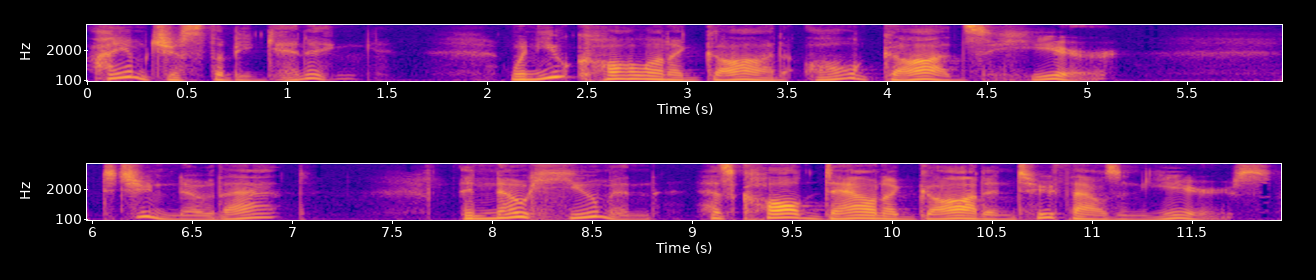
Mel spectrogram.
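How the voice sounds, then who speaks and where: A man's voice: medium pitch, sing-song, dark tone, husky, no echo, clean studio sound, exaggerated voice. A man voicing a cruel, dismissive fox god in an audiobook, speaking formally and measuredly with a French accent. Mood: condescending, menacing. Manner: measured, condescending, formal phrasing.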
